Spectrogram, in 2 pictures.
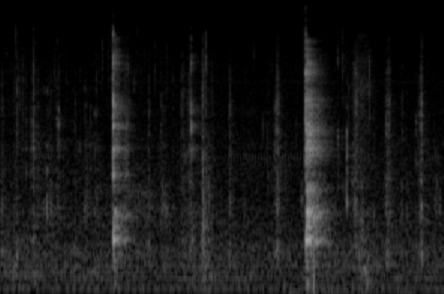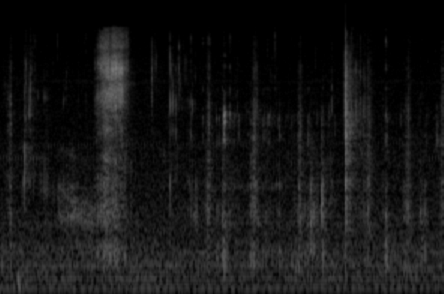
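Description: Close-up chewing and crunching of fresh salad: lettuce, cucumber and raw vegetables, with soft mouth noises. A metal fork clicks against the plate a few times, loudest about four seconds in, and a brief hiss comes about seven seconds in.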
